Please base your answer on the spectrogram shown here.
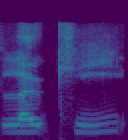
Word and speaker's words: Loki: Loki, pronounced Loki, is one of the most controversial figures in Norse mythology.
